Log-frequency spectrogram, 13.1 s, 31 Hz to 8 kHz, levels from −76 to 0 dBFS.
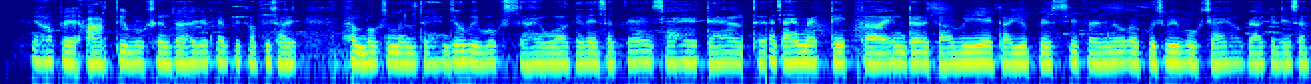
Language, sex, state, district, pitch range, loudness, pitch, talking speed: Hindi, male, Bihar, Saharsa, 125-130 Hz, -33 LUFS, 125 Hz, 220 wpm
